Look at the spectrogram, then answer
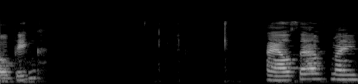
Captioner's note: another pause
